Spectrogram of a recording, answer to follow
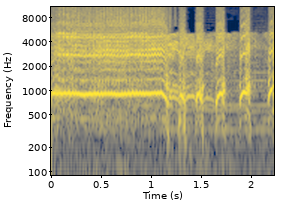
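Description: A person's loud, long held yell, then about four short cries in quick succession as a mass of snow comes sliding off the roof.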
